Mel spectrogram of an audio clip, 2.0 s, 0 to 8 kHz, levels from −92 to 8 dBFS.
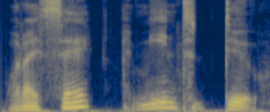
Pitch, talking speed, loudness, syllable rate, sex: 110 Hz, 205 wpm, -19 LUFS, 4.5 syllables/s, male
